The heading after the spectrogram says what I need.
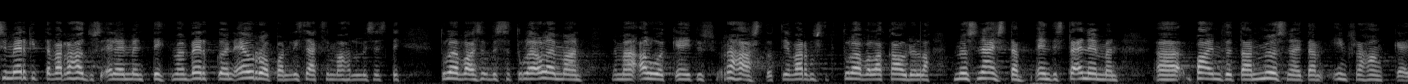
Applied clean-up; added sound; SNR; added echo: none; none; none; none.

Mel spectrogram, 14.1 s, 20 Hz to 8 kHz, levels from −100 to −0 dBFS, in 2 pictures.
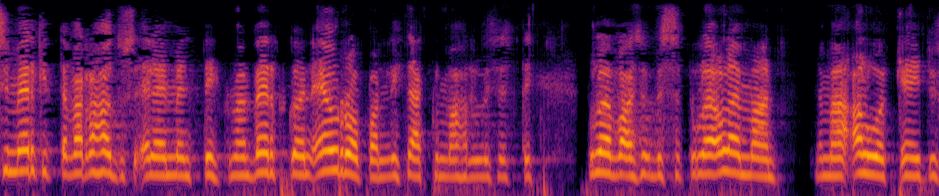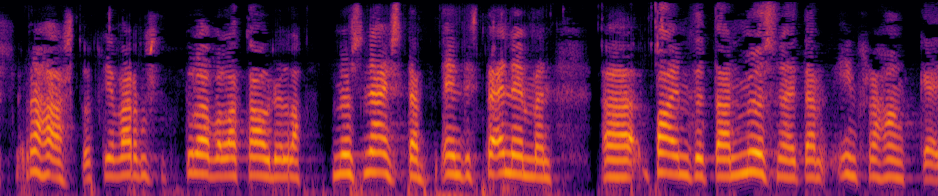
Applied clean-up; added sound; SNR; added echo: neural mask model Resemble Enhance denoiser.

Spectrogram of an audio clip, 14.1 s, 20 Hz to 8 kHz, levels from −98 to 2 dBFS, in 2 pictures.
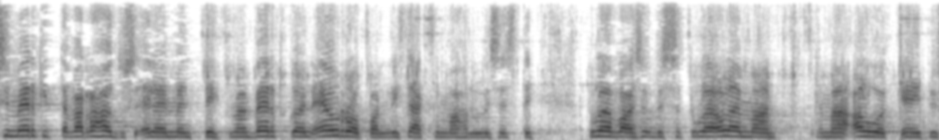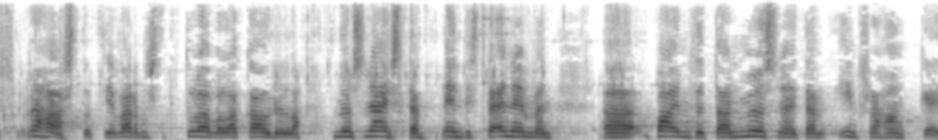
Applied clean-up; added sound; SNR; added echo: neural separator model SepFormer DNS4.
